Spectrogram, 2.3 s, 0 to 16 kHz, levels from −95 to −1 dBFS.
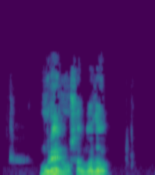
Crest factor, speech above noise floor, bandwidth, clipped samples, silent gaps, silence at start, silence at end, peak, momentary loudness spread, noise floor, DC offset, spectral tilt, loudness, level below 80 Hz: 18 dB; 46 dB; 10.5 kHz; under 0.1%; none; 0.6 s; 0.75 s; -10 dBFS; 11 LU; -72 dBFS; under 0.1%; -4.5 dB/octave; -27 LUFS; -62 dBFS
